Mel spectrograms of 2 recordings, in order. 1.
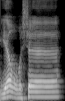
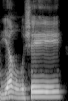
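الصائت الأخير بين a وeh. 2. الصائت الأخير eh مائلة بشدة. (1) "بين الألف والإمالة الكبرى" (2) "لابد أن تقول يغشي شي هكذا"

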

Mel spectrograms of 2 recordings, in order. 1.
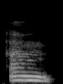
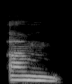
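Звук m закрывается и затухает через нос. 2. Звук m закрывается и затухает через нос.

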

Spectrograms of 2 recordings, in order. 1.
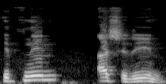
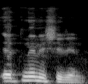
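'বিশ' শব্দটি প্রমিত রূপে বলা হয়, 'a' দিয়ে শুরু। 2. 'বিশ' শব্দটি কথ্য রূপে বলা হয়, 'i' দিয়ে শুরু।

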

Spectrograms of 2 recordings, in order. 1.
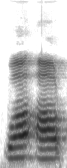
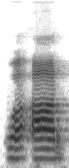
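r ধ্বনিটি ভারী ও মোটা। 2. r ধ্বনিটি হালকা ও পাতলা। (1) "র হবে মোটা।" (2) "আমরা অনেকে বলি ওয়া আর, ওয়া আর বললে ভুল হবে।"

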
